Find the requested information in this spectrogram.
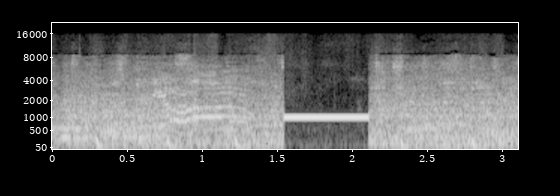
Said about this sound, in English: Video of two cars racing up Fraser Street at insane speeds and into oncoming traffic has sparked quite a response on social media.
